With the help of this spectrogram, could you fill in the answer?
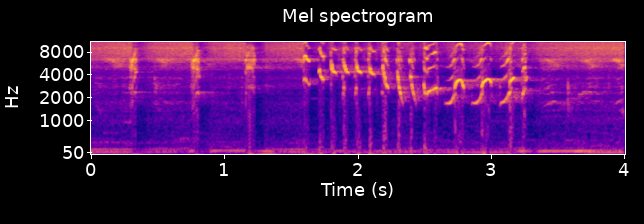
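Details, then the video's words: A white-rumped shama sings in a songbird training recording: a few spaced high notes, then a rapid series of curling, looping whistles delivered about three per second. "Masteran MURAI BATU No.1 paling di cari kicau mania mantab"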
